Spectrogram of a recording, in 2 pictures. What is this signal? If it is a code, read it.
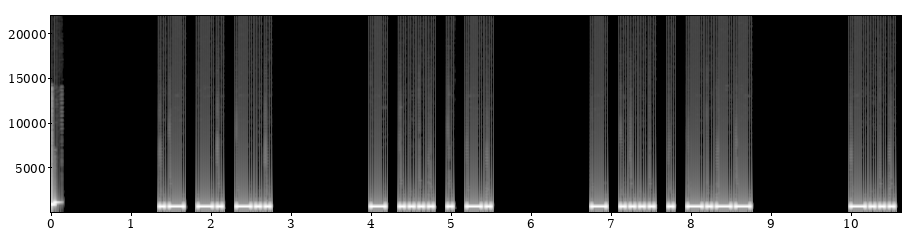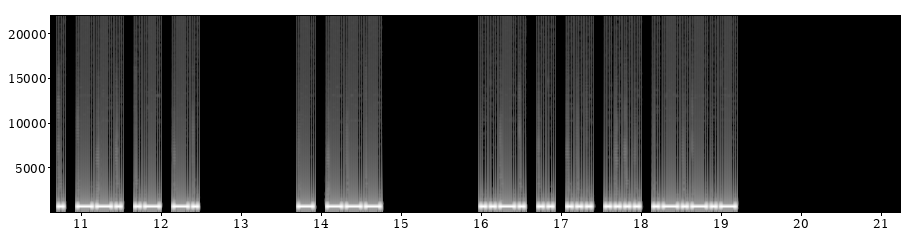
Morse code, heard as a keyed tone, about 21 wpm, 700 Hz. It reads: AND THEN THEY BEGAN TO FISH.
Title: 3x Word-Spacing - Sentences from Top 300 Words - 20wpm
